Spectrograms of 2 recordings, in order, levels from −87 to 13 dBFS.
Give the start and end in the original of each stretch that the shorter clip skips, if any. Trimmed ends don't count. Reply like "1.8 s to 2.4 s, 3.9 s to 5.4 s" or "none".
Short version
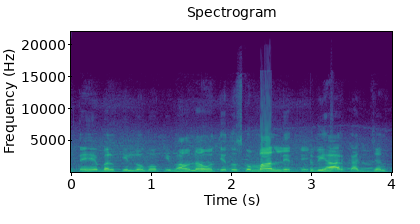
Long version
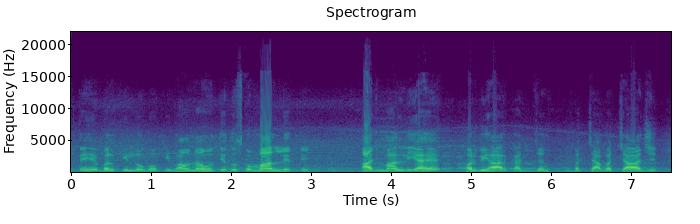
3.0 s to 5.1 s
